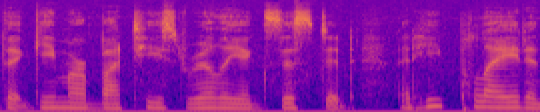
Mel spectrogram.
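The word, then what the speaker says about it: Gemar Batiste: Could you pronounce the name of the main character in that book? – His name is Guimer Batiste. – Guimer? – G-E-M-A-R. Guimer Batiste.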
